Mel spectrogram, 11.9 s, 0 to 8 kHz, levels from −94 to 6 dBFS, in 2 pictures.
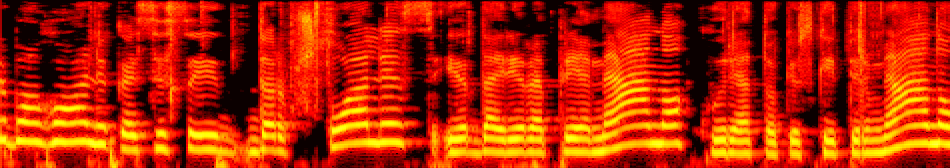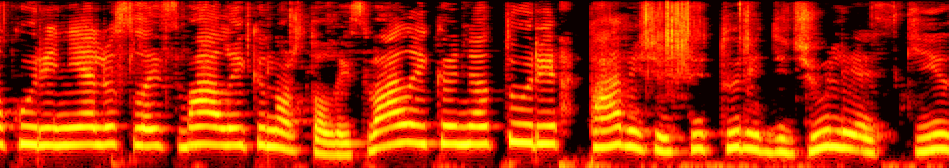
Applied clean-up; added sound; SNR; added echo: classical method Wiener filter.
